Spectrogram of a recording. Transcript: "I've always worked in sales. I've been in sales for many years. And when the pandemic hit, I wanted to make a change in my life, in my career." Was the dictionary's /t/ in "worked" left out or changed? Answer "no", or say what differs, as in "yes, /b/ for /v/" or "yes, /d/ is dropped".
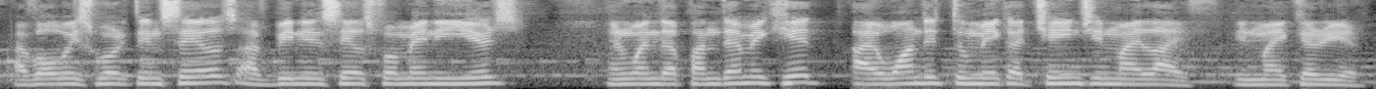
no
